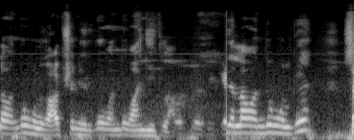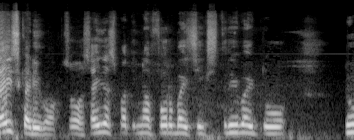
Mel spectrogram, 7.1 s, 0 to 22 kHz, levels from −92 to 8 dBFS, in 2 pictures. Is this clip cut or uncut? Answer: cut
